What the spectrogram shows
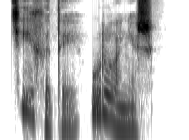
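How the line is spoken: Laughing. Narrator (Russian): рассмеялся Саймон

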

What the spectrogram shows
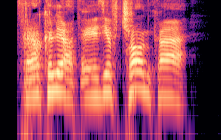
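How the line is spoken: Growl. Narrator (Russian): зарычал ее похититель

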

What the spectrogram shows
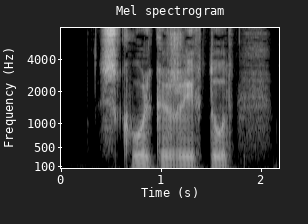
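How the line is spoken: Grumbling. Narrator (Russian): проворчал Давыдов

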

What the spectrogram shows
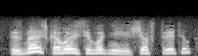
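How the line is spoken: Joyful announcement. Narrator (Russian): радостно возвестил он

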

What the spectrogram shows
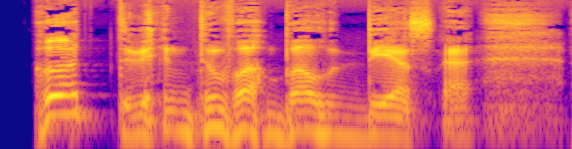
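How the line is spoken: Laughing. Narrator (Russian): рассмеялся Батоныч

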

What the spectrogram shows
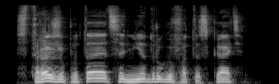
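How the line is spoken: Gruff mutter. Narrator (Russian): буркнул я

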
